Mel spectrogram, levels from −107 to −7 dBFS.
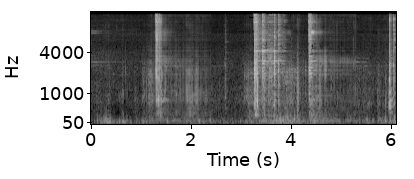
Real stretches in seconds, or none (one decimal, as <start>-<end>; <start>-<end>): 0.0-1.2; 2.4-4.5; 5.3-6.1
